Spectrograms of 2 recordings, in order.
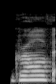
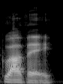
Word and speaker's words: grave: that's something very different grav accent okay so it's grav not grave I have heard some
